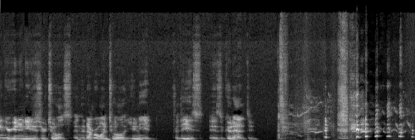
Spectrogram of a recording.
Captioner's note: big laugh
